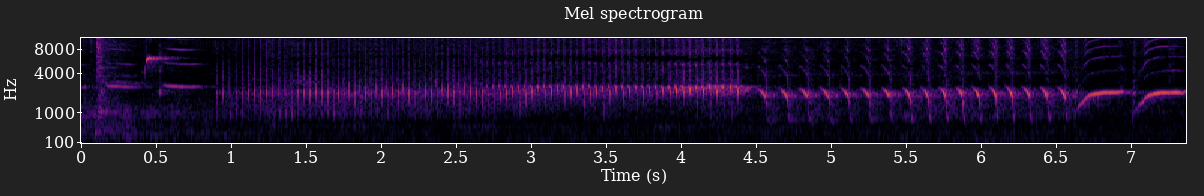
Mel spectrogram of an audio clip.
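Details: A canary in nightingale-like song, Drama, 2017, delivers a long buzzy rolled trill that rises slightly. It then breaks into separate slurred notes repeated about three per second and ends with upward swoops.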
